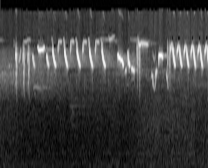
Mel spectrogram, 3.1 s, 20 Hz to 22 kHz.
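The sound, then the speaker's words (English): A wren sings a loud, rapid song of high, bright trills and chirps, repeating quick looping notes in bursts with brief pauses, with no other sounds. “They make sound through the larynx, which uses just 2% of the air in the lungs, which is why the wren is so loud.”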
